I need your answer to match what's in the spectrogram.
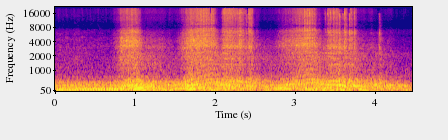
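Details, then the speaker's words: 1964 Ford Galaxie, 88,797 miles, warm engine (not a cold start): revs rise and fall smoothly through a few blips with an even, strong exhaust note and no knocks; sounds healthy though it feels like it may die on first acceleration. "it does uh it does sound pretty good um and it it runs a little bit funny like it'll it's sound i kind of feel like it's going to die when you first accelerate and then it kind of picks up and it's fine but never actually dies"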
